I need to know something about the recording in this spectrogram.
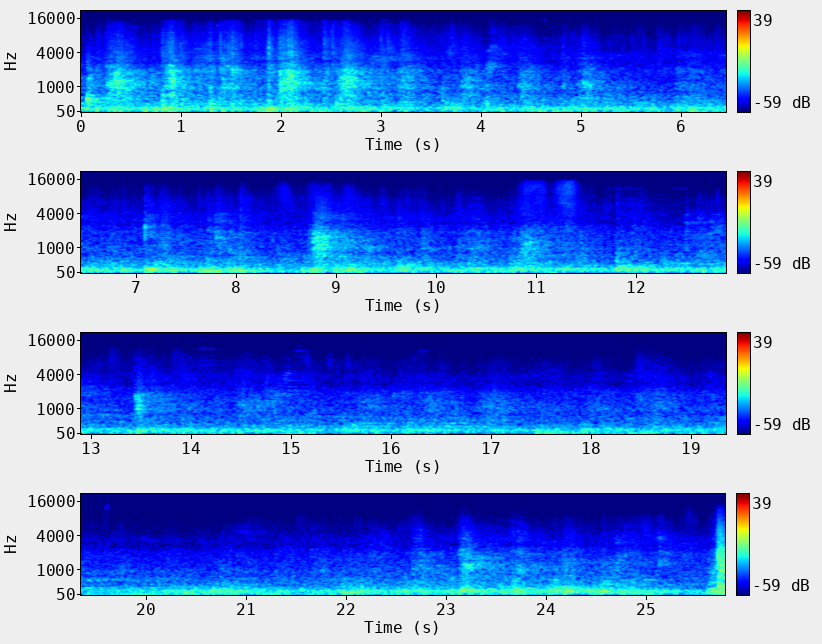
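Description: Horse hooves thud on soft footing in a large indoor hall.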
